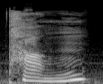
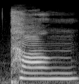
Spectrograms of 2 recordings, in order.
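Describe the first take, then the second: First: The pitch dips low, then rises. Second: The pitch stays high and level. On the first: It means to lie down. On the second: It means soup.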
